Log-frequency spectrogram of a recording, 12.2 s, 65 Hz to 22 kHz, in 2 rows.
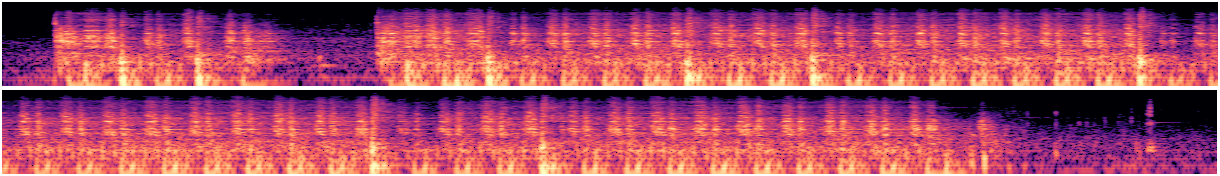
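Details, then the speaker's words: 1974 Honda CL450, first start attempt after 25 years stored, with fuel in it and battery on a charger: steady brisk cranking with a few ragged catches that never pick up into a run; air boxes and carbs checked next. "so let's hit the button hey oh that's getting there oh that's wanting to come on turn that"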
